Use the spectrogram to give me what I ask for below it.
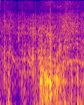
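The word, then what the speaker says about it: Gorée: So they finally decided to modify the English pronunciation, which went from Goede to Goree.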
